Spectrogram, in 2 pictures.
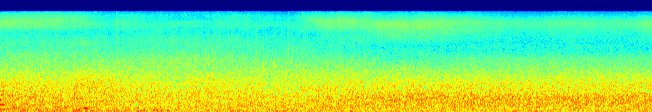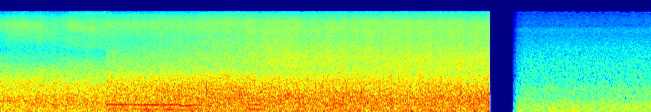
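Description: Waterfall pouring through a rocky gorge into a pool: a loud, steady rush of falling water. Near the end it cuts off for a moment and comes back much quieter.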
